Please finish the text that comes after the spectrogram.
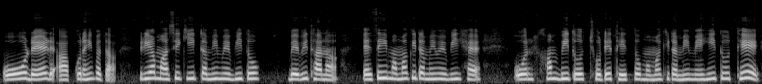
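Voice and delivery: ordinary delivery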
